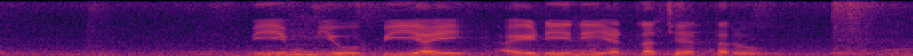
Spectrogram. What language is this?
Telugu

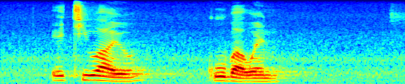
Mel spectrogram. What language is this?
Xhosa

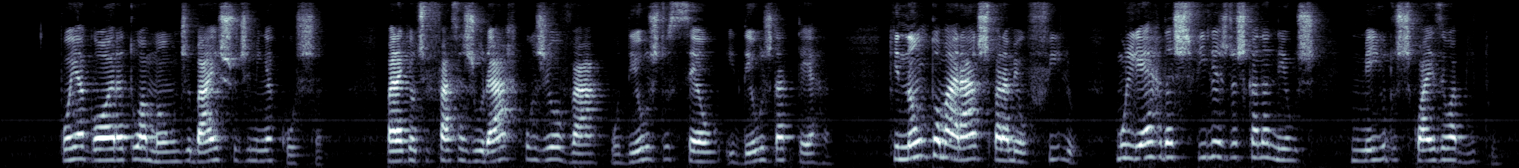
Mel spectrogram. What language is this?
Portuguese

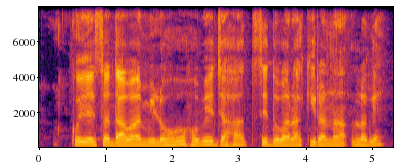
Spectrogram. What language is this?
Magahi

